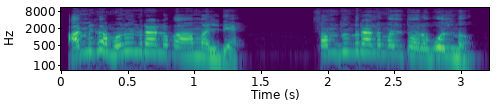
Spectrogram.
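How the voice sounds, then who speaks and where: A performer voicing an angry adult son arguing with his mother in an animated comedy. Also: high-pitched. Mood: heated. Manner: rapid, heated arguing.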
